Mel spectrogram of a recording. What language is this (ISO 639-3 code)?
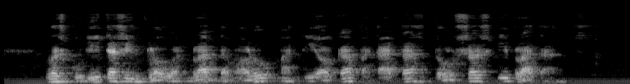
cat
